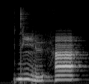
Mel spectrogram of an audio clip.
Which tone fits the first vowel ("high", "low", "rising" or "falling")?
falling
